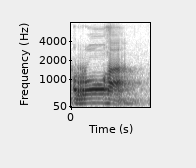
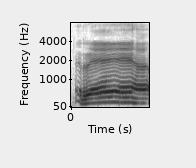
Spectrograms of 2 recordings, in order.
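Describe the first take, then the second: First: The vowel after r is an open o. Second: The vowel after r leans toward e. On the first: The speaker calls it wrong. "bukan roha" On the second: The speaker calls it right.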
